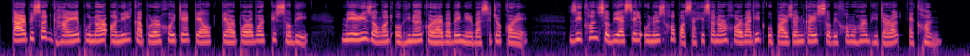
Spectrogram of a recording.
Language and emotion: Assamese, neutral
